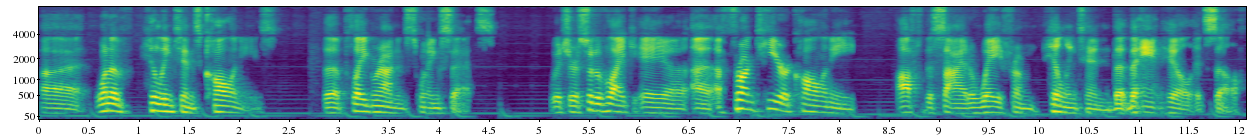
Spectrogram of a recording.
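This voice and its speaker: A low-voiced man runs a tabletop game as game master, describing the scene in a loose, improvised ramble. He pauses and corrects himself often, and faint music plays underneath. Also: fairly bright tone. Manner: rambling, full of fillers and self-corrections.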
